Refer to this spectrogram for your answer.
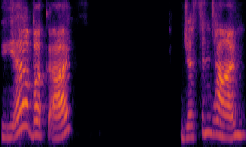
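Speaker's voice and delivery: high-pitched, talking with mouth full of ice. Greeting viewers in chat by name, chewing ice while talking. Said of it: "ice in my mouth".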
